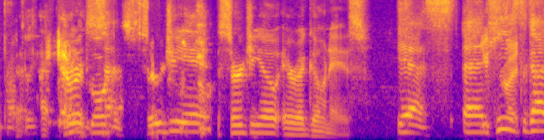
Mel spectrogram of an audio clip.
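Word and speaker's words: Sergio Aragonés: then Sero Sero Aras I I can never pronounce his name properly Sergio Sergio aragones yes and he's the guy that did group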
